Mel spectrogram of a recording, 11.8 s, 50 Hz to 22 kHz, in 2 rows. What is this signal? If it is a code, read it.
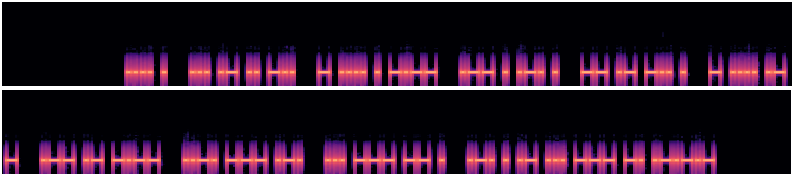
Morse code, heard as a keyed tone, about 44 wpm, 700 Hz. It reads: HE SAID THEY WERE MADE THAT WAY FOR SOME REASON.
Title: Sentences from Top 700 Words 45wpm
